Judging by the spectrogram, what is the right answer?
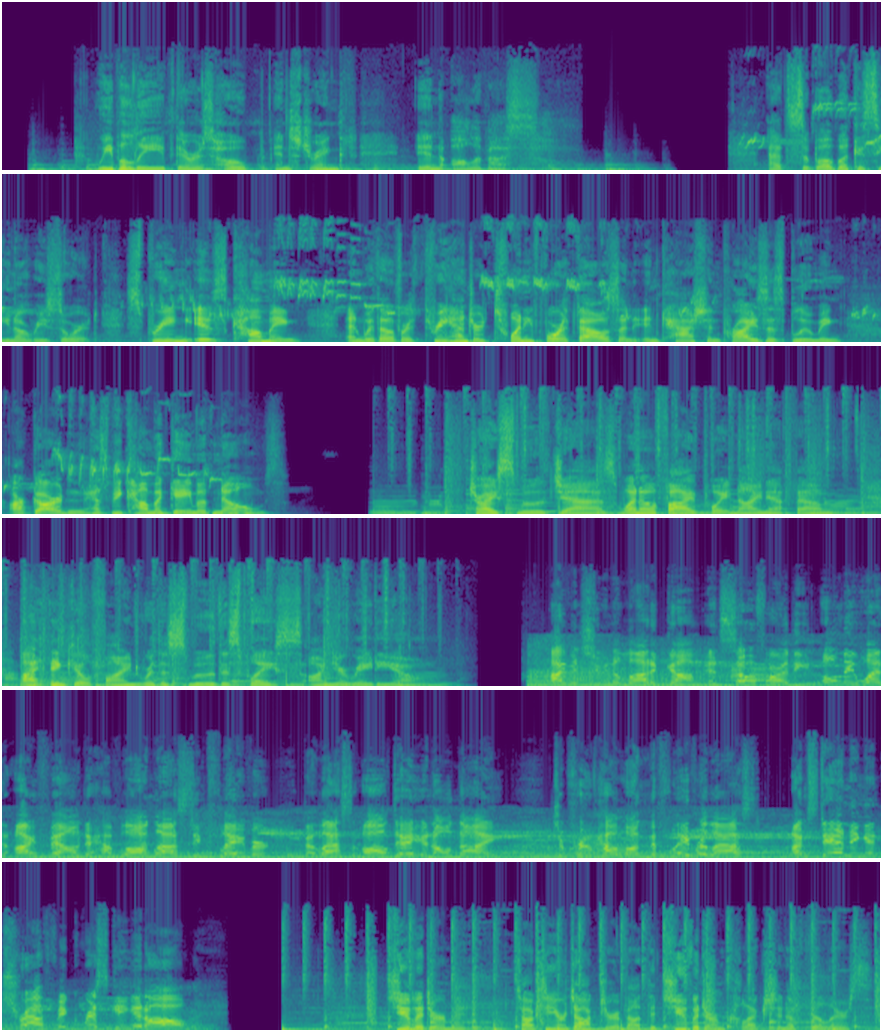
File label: Commercial, Female voices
